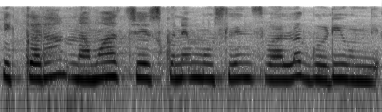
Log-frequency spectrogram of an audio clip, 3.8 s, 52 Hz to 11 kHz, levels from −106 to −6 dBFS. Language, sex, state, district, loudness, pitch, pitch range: Telugu, female, Andhra Pradesh, Anantapur, -14 LUFS, 260 Hz, 250-270 Hz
